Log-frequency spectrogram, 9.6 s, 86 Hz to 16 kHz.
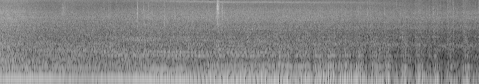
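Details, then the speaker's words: Old Jeep just bought on Marketplace, in cold weather of about 20 °F: a steady, even hum holding well above normal idle speed. The owner suspects the missing battery means the throttle body or idle air valve must relearn idle; the cause is unconfirmed. "so this thing was idling high and I thought maybe it's something to do with it not having a battery in it when I bought it"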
